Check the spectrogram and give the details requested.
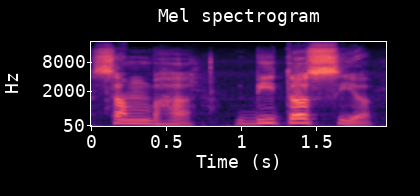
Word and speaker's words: সম্ভাবিতস্য: আমরা এখানে উচ্চারণ করার ক্ষেত্রে বিতস পর্যন্ত উচ্চারণ করতে পারি, সম্ভা বিতস। এরপর যে জফলা আছে, এই জফলা কার মতো হবে? ইয়র মতো হবে। তাহলে আমরা একসাথে উচ্চারণ করলে সম্ভাবিতস্য, সম্ভাবিতস্য।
